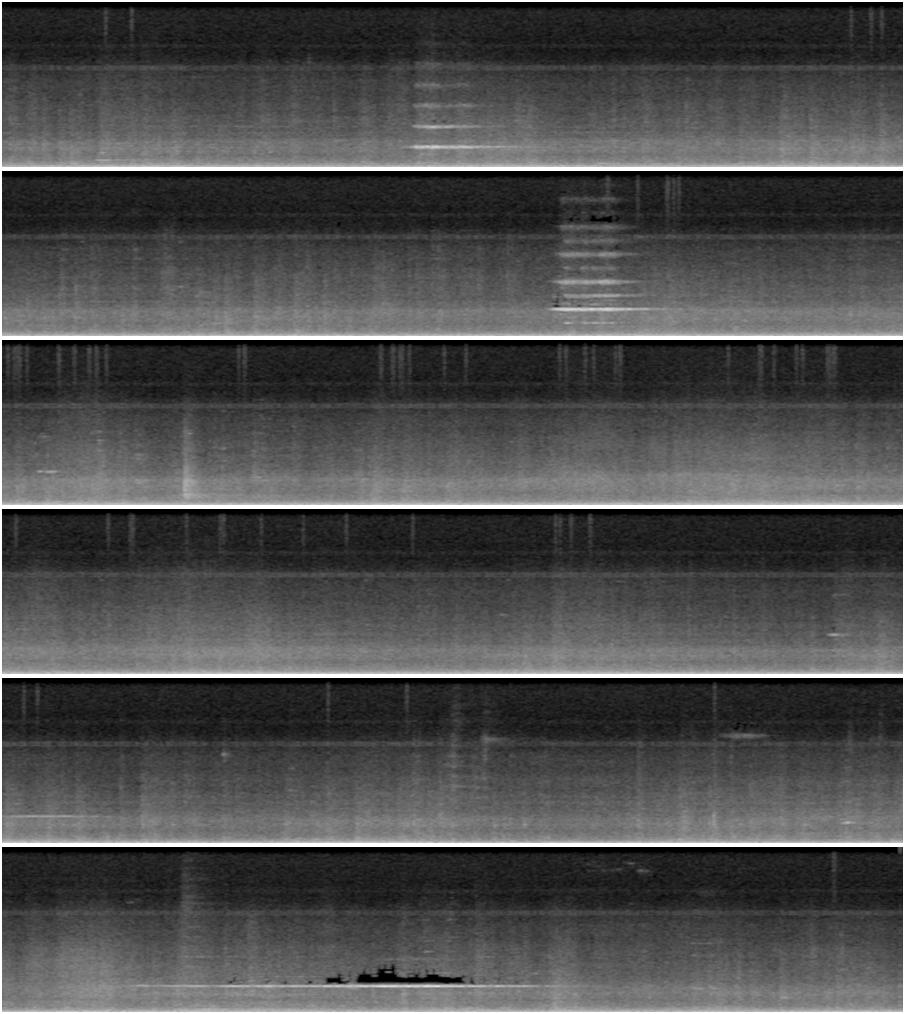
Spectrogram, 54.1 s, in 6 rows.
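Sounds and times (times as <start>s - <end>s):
freight train rumbling past: 0.0s - 54.0s
high-pitched wheel squeal: 4.1s - 5.2s, 14.5s - 15.7s, 46.4s - 50.6s.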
